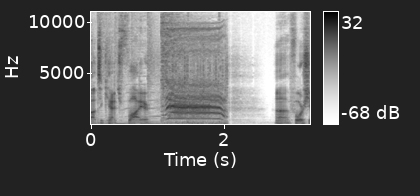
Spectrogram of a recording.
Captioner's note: agonized screaming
